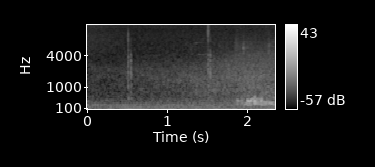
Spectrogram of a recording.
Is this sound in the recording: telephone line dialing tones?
no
